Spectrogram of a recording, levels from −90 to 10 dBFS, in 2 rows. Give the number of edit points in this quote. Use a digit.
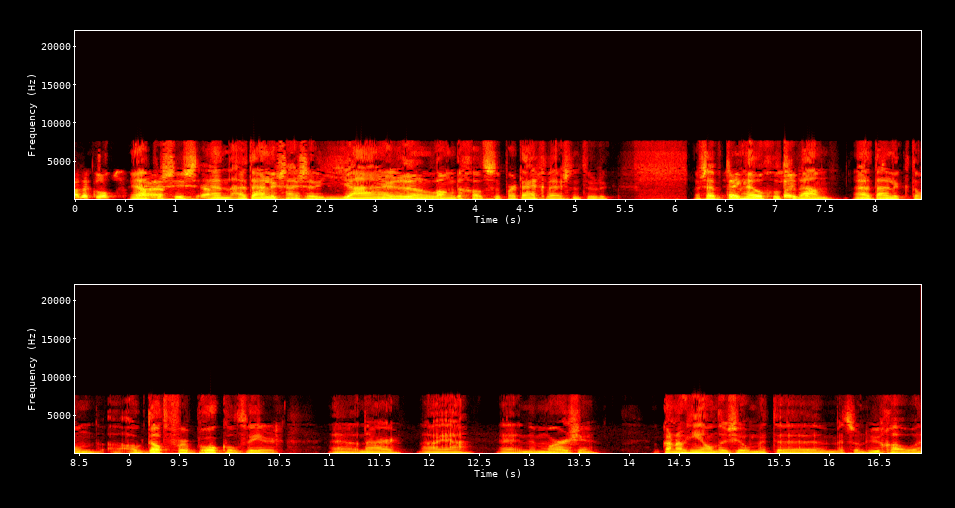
1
